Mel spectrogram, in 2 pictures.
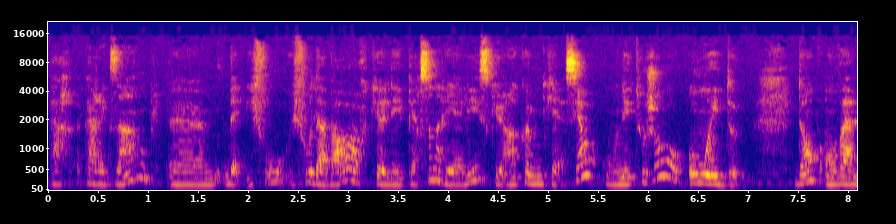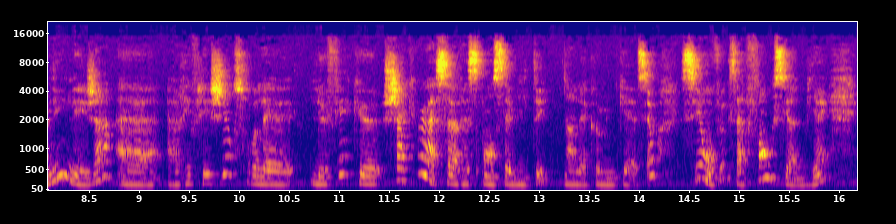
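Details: Adult woman speaking French; Normal speech.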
